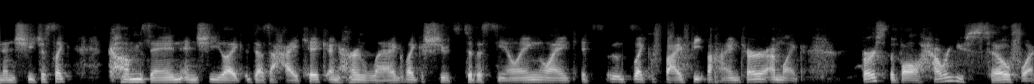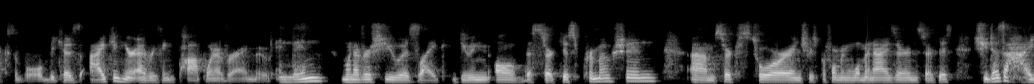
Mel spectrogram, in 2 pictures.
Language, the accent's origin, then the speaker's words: English; Arkansas, United States; I'm from Arkansas. No, I'm from Arkansas. I know country music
